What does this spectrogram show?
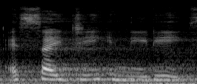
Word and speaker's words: signed: S-I-G-N-E-D, signed. Okay, the word K-N-O-W has the letter K in it, but it is pronounced as no.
